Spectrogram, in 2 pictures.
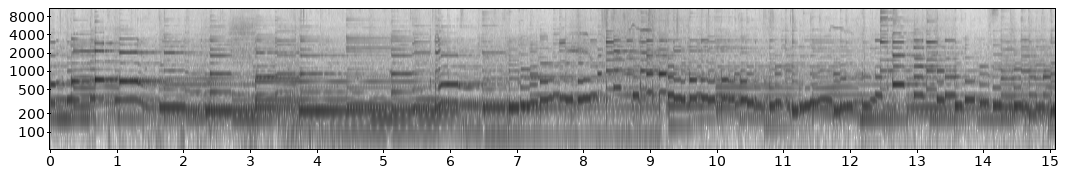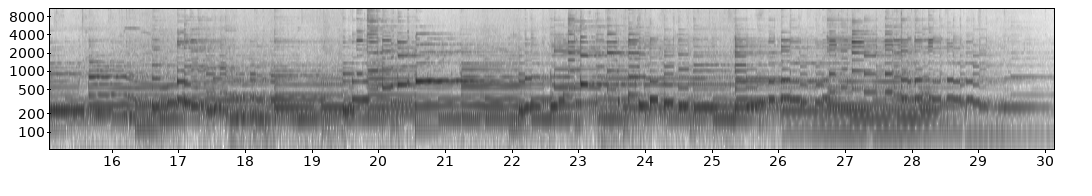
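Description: Solo acoustic guitar instrumental: picked melodic runs over ringing bass notes, fading out near the end.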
